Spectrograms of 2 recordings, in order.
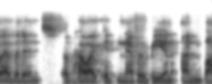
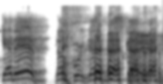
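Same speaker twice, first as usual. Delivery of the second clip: much higher and louder, laughing through the parody; laughing mock voice; 7 dB louder than usual. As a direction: ham up the greedy buyers while cracking up. Mocking Boston on a burning car.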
